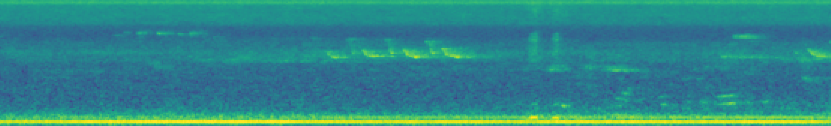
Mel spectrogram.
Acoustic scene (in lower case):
park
